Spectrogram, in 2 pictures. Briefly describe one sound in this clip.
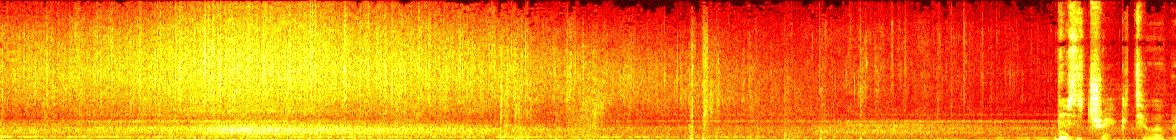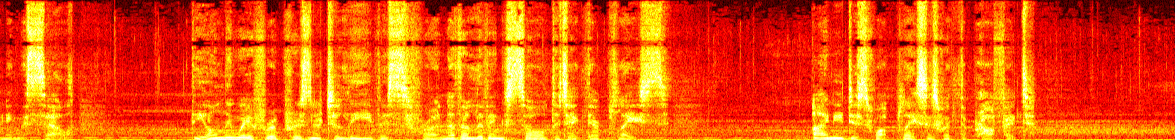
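A low rumbling hum drones steadily.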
